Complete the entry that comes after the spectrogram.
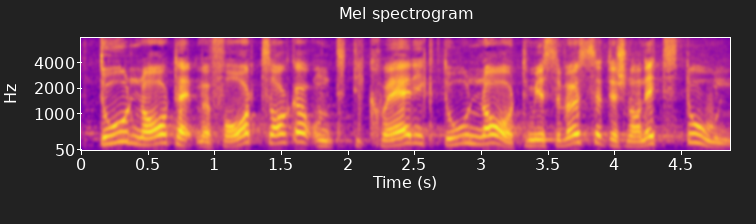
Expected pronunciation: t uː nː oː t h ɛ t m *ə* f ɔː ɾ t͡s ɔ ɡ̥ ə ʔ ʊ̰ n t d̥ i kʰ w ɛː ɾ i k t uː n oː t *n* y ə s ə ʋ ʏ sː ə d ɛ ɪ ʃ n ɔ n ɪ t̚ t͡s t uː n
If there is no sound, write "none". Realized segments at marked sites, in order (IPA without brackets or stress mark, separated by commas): ə, m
